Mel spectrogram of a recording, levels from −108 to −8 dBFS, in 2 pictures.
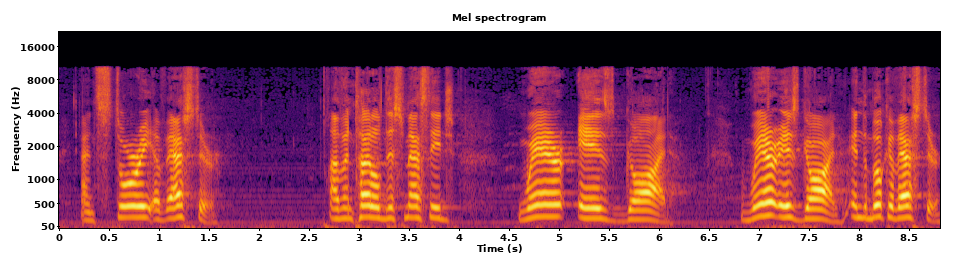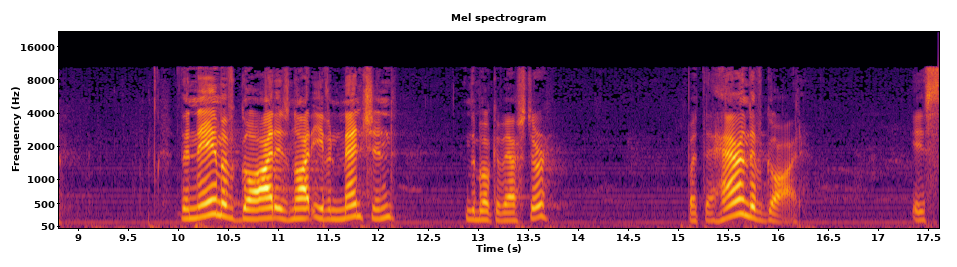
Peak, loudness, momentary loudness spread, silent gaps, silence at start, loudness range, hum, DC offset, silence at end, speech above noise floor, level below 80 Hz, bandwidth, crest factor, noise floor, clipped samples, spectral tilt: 0 dBFS; -18 LUFS; 19 LU; none; 0.25 s; 8 LU; none; under 0.1%; 0 s; 41 dB; -58 dBFS; 10.5 kHz; 20 dB; -60 dBFS; under 0.1%; -3 dB/octave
